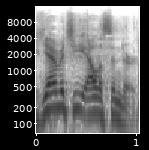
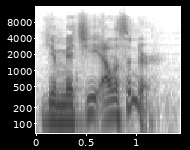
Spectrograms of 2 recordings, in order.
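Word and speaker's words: Yamiche Alcindor: Yamichi Alcindor. – Okay, once again, we always have to do phonetics. – Yes. – Right. We're going to do it phonetically. – Yamichi Alcindor.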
